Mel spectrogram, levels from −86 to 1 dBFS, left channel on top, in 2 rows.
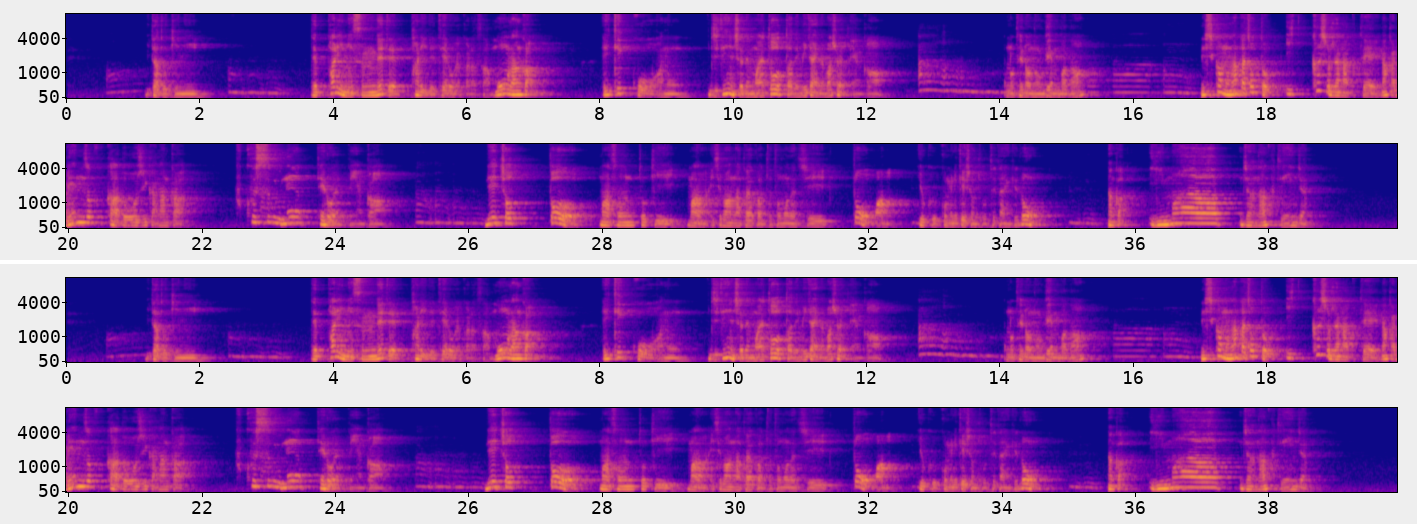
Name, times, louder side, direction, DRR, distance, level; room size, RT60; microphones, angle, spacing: voice 1, 0.6-1.7 2.4-3.3 7.0-7.2 12.8-14.3 15.3-17.0 22.9-23.6 25.2-26.3 28.2-28.4 31.8-32.2 32.6-32.8 35.0-35.5, left 1 dB, 30° left, 1 dB, 1.1 m, -47 dB
voice 2, 1.2-2.0 3.7-7.0 8.0-9.2 9.6-12.3 14.1-15.3 17.0-21.8 22.5-24.8 26.2-26.7 27.2-27.7 28.0-31.4 31.8-32.3 32.8-34.6 35.6-35.9 36.2-38.6, left 1 dB, 5° left, 6 dB, 0.4 m, -28 dB
12.5 x 6.7 x 2.9 m, 1.2 s
head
